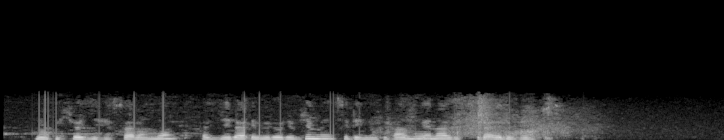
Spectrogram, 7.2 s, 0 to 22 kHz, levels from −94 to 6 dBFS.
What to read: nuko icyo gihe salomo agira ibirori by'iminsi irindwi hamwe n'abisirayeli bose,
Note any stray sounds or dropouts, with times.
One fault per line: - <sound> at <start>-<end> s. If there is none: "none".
none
